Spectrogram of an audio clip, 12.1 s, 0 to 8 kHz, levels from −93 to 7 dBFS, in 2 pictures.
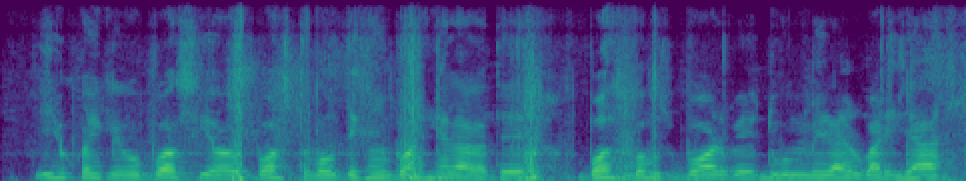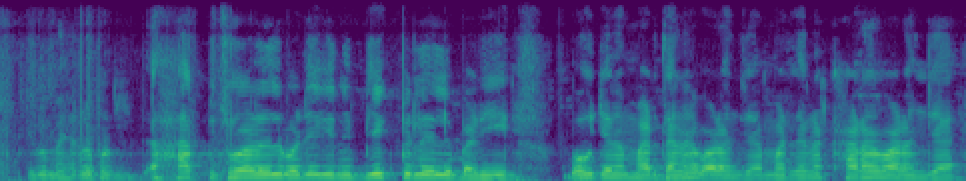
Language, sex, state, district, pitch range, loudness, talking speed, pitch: Hindi, male, Uttar Pradesh, Ghazipur, 155-170 Hz, -25 LUFS, 220 wpm, 165 Hz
